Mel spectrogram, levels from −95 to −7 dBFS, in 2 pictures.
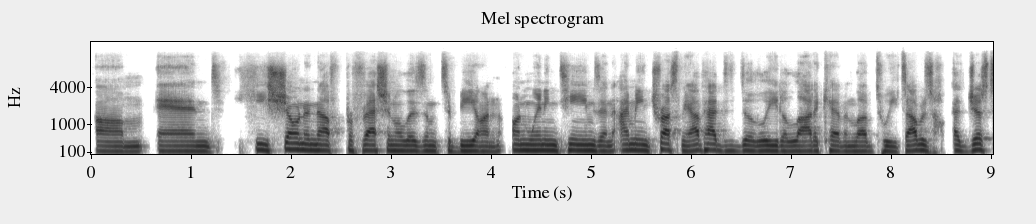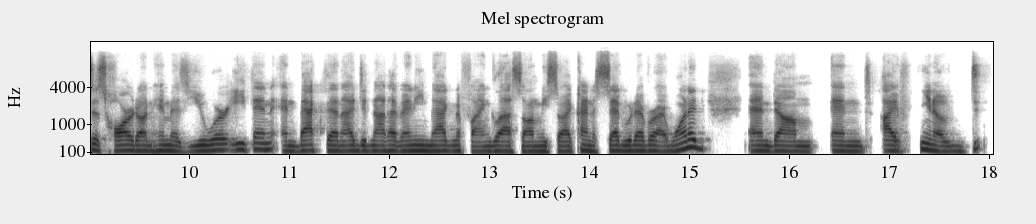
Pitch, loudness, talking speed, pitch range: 130 Hz, -26 LUFS, 215 wpm, 125-140 Hz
